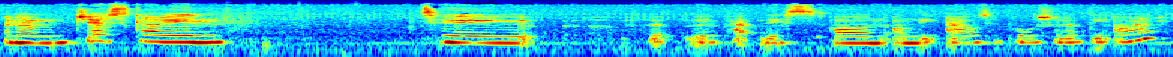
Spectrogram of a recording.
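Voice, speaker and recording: A young female makeup vlogger chats through a tutorial at home, drifting into rambling asides as she works. Her voice is high, a little croaky and mellow, with a flat, slow delivery. She's far from the mic, and the lo-fi recording carries a faint hiss.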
